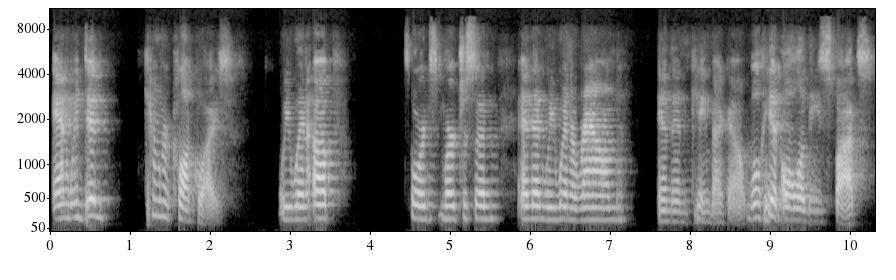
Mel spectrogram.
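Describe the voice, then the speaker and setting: A woman's voice: on the low side, fairly even intonation, unhurried, muffled recording. A middle-aged woman giving a casual slide presentation to a club, rambling with frequent ums and restarts. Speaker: presenter at a birding club talk. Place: meeting room with a small audience. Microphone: handheld or clip mic with a dying battery.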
